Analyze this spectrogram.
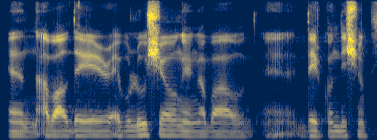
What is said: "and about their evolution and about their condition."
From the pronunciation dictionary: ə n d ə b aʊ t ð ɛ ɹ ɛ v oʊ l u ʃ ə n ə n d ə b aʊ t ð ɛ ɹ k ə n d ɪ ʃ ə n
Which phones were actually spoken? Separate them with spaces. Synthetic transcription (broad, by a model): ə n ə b aʊ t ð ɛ ɹ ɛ b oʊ l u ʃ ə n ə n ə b aʊ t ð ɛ ɹ k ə n d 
